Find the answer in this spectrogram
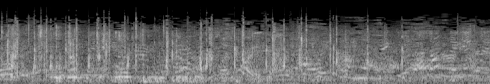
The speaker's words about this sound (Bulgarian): Нека да аплодираме и нея.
